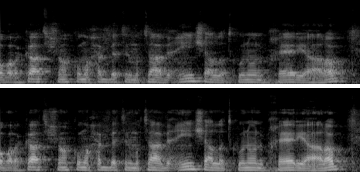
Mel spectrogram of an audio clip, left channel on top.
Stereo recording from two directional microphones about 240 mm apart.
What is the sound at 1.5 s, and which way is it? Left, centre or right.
Speech, right.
